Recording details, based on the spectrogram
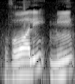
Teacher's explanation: ضا مستعلیہ میں سے اس لیے ضا کو موٹا پڑھیں گے،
